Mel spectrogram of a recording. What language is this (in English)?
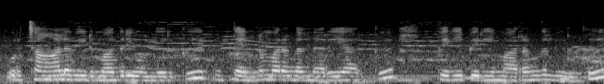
Tamil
